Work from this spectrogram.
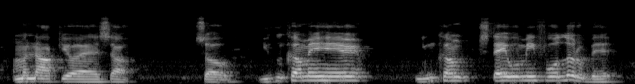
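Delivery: ordinary talk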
